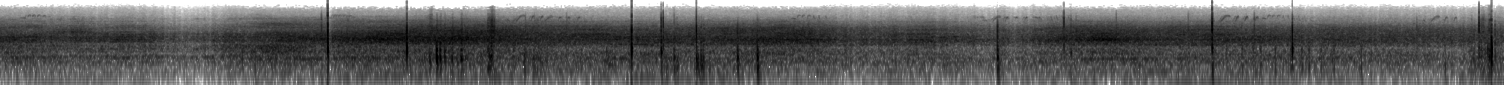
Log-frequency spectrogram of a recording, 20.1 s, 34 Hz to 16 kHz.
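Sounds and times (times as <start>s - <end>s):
hum of passing vehicles: 0.0s - 20.0s
sharp clicks: 4.2s - 4.7s, 5.3s - 11.7s, 12.4s - 20.0s
bird trilling: 6.5s - 11.2s, 12.8s - 14.4s, 15.8s - 20.0s.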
